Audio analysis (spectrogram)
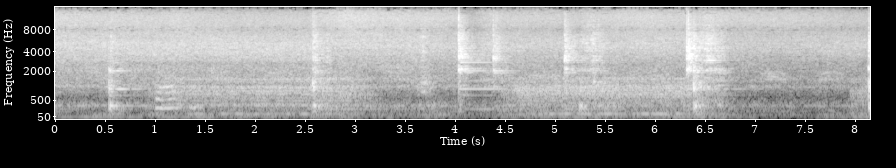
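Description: Mint and coriander for mutton biryani sizzle steadily in a pan, with a utensil scraping and clacking at irregular intervals as the leaves are stirred and sautéed.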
